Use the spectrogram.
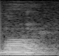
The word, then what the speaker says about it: Baltimore: Had to be in Baltimore, which is actually pronounced Balmer.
